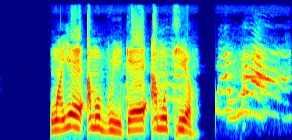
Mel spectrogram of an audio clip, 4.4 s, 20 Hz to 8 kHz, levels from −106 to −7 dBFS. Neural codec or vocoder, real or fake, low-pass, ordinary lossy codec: none; real; 7.2 kHz; MP3, 64 kbps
